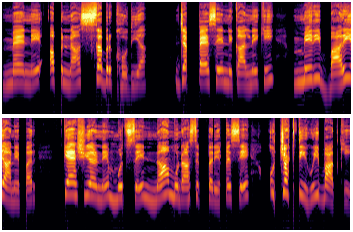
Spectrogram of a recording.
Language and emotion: Urdu, angry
